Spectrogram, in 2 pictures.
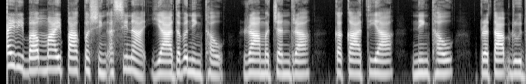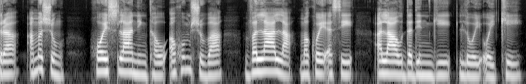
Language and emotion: Manipuri, neutral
